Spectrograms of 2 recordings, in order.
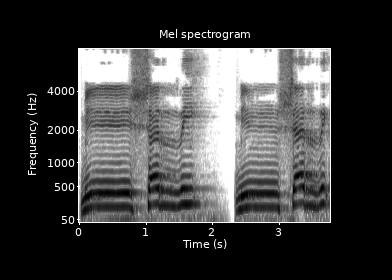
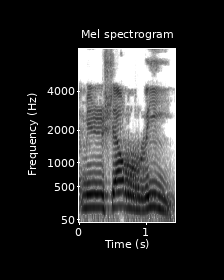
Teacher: ro bertasdid yang harakatnya kasrah ya rnya tasdid harakatnya kasrah Maka membunyikannya langsung ke tipisnya yang ke tipisnya contoh minyarri minarri langsung tipis jangan sampai minar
